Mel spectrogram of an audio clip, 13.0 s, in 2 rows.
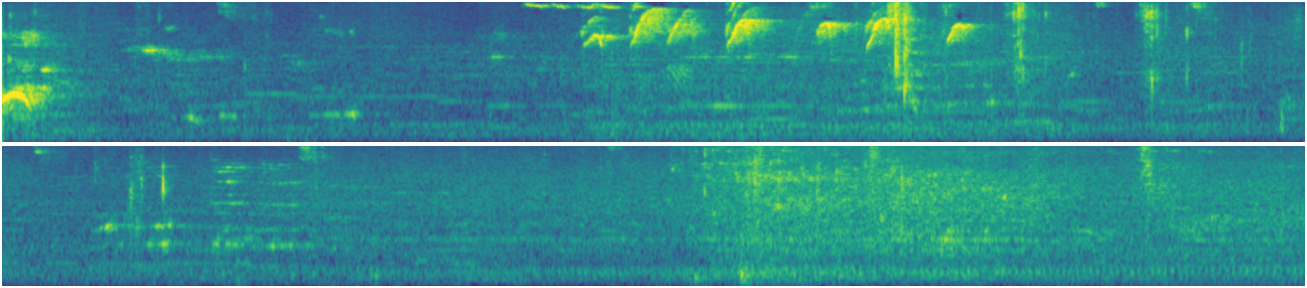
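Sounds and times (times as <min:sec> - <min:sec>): songbird calling: 0:02.8 - 0:05.0.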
